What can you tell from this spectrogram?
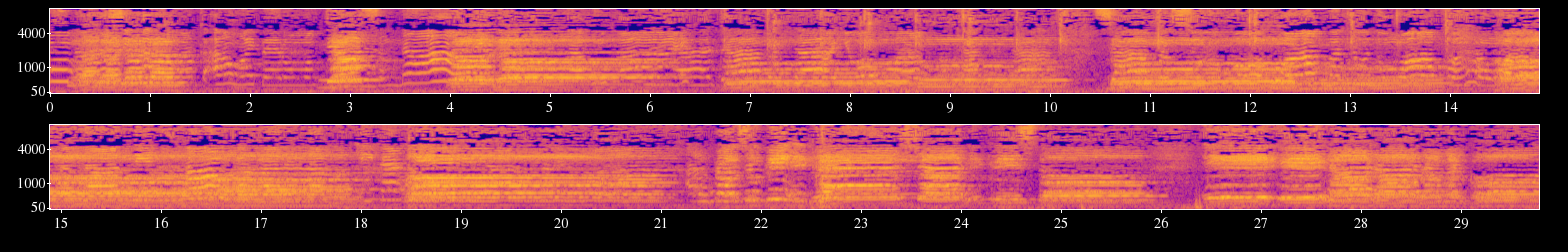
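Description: Mixed choir of men's and women's voices singing a cappella, with no instruments: held notes and phrases broken by short pauses between lines.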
